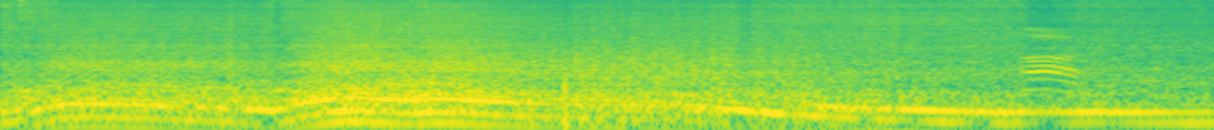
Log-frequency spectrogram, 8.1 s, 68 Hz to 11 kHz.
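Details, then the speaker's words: Freshly rebuilt Jeep 4.0 straight-six, flat-tappet cam on high-zinc oil, first start, off the gas after break-in revs: steady low hum with a brief blip around two seconds, then smooth and even idle; started first try, nothing sounds weird. "as you can see i'm gonna let off the let off the gas here and this thing is running like a champ it started on the first attempt too uh [Music] nothing sounds weird"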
